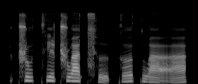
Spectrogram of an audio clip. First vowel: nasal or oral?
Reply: oral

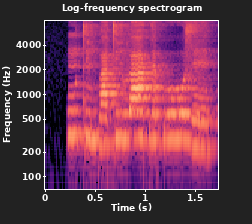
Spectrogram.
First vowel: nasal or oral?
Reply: nasal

